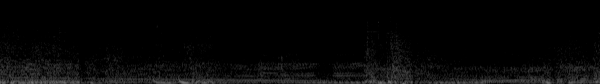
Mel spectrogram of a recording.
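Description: A ball thuds when a car hits it.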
